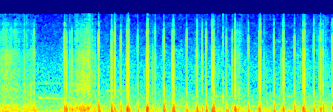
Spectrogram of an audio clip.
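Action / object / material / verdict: scrape / fabric and faux-leather wallet / faux leather / none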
